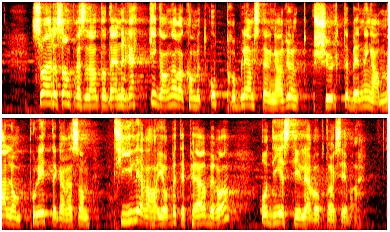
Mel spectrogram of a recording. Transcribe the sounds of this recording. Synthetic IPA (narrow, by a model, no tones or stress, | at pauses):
sɔæɖ̪ɛsɔnpʰɾɛsɪd̪ɛnt̪ɑt̪̚d̪ɛɛɪnɾɛkːəɡɑŋːəɾɑɾkʰɔmːət̪ʊpʰːɾʊbleːmst̪ɪlɪŋəɾʉnt̪ʃʉːlt̪əbɪnːɪŋəɾmɛlːɔmpʰʊliːt̪ɪkəɾəsɔm | t̪ʰiːlɪəɾəhɑːɾjɔbːət̪ɪpʰeːæɾbʏɾoː | ɔd̪iːəst̪ʰiːlɪəɾəʊpd̪ɾɑːɡsjiːʋə̰ɾə̰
